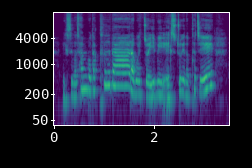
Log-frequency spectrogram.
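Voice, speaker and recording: A woman's somewhat breathy voice has a dark, mellow tone and very wide pitch swings. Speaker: math teacher. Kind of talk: lecture. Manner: fast.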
